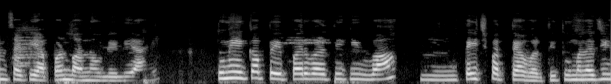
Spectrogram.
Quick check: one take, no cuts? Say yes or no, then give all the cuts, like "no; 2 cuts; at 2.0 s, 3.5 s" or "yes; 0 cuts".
yes; 0 cuts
